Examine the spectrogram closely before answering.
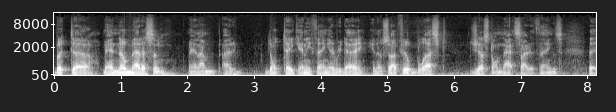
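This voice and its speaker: Very deep and low, a man's voice with a dark, mellow tone and vocal fry moves at a moderate pace with ordinary pitch variation. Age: 60s. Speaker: car dealership general manager. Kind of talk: casual chat.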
